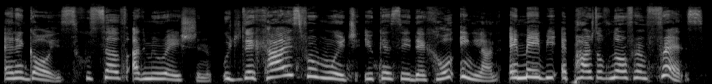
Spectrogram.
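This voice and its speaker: High-pitched teen girl acted by a woman, feisty, sarcastic, exclamatory, close dry sound, audio drama. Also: expressive, moderate pace, few pauses, no echo. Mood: indignant, sarcastic. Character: feisty, indignant fifteen-year-old girl painter.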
